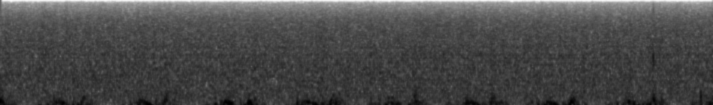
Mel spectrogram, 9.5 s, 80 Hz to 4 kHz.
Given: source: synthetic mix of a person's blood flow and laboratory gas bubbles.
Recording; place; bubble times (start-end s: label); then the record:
Doppler ultrasound of blood flow; precordium
8.67-8.75 s: bubbles
9.31-9.46 s: bubbles
From the record:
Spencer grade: 1 (occasional bubble signal discernible with the cardiac motion signal, with majority of cardiac periods free of bubbles); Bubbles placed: anywhere in the cardiac cycle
